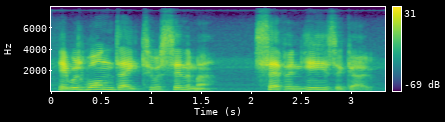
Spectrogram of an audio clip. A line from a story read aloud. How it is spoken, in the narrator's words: I said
